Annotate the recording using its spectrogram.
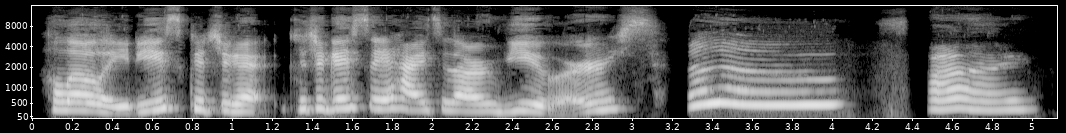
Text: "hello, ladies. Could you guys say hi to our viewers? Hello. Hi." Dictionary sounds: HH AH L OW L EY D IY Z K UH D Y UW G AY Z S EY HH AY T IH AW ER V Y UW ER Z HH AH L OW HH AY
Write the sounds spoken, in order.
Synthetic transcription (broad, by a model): HH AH L OW L EY D IY Z K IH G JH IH G AY Z S EY HH AY T IH AW ER V Y UW ER Z HH AH L OW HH AY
